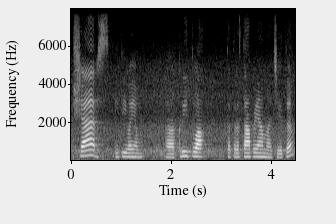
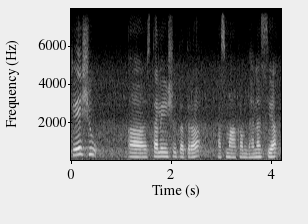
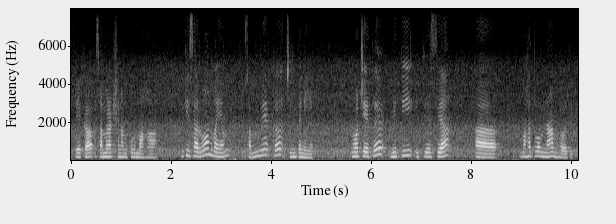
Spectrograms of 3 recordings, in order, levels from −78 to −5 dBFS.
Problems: constant background noise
